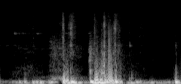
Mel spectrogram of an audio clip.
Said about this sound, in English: knocked over his microphone. It totally obscured what you were saying.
